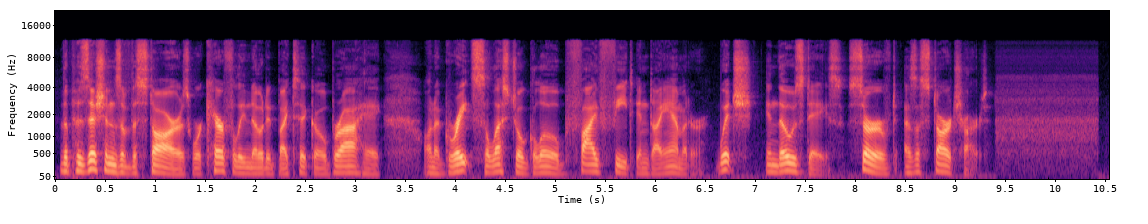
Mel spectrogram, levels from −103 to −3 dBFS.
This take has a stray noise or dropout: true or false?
false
